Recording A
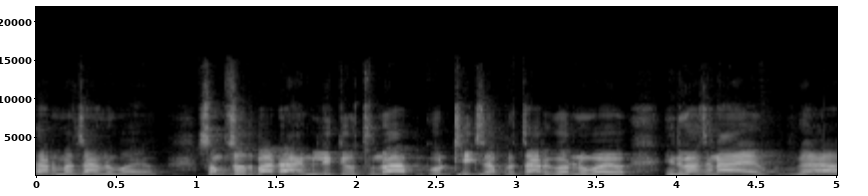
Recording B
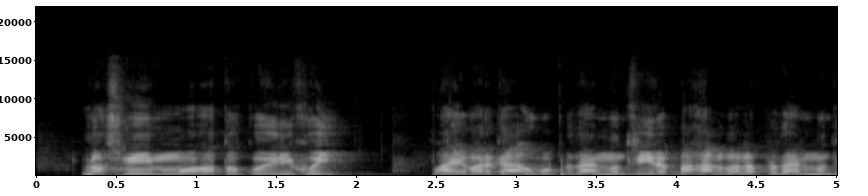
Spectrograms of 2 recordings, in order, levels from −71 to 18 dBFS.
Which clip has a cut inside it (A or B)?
B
